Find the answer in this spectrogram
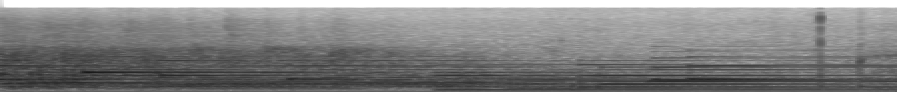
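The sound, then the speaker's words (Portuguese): An audience at a Portuguese-language church service applauds their king after a prayer, a dense patter of clapping over sustained keyboard chords, the clapping thinning out after about two seconds while the held notes continue. “Dá uma salva de palmas ao teu rei.”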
